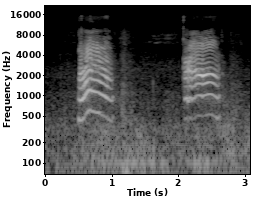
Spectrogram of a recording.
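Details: Pet cat meowing twice, each call about half a second long, clear and harmonic with a slight rise then fall, the pair separated by about a second and a half of quiet indoor room tone.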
